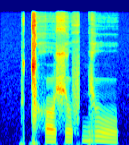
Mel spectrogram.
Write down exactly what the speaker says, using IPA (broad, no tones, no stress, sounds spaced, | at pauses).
ǀʰ o ʃ u f bʲ u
